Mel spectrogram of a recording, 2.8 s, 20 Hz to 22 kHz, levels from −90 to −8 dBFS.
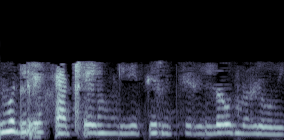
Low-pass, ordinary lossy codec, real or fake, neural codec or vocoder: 3.6 kHz; MP3, 16 kbps; fake; codec, 24 kHz, 1.5 kbps, HILCodec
